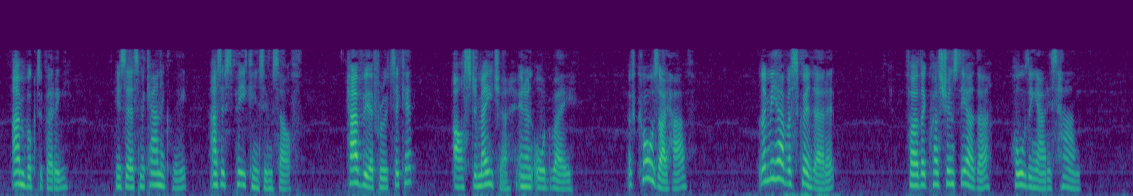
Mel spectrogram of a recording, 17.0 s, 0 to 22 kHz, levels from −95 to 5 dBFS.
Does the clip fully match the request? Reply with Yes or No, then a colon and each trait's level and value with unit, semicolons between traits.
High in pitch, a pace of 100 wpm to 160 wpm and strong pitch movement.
Yes: high, 200 Hz; average, 155 wpm; wide, 5.7 semitones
